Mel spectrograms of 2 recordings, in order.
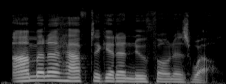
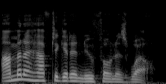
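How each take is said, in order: First: The sentence is spoken slowly. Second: The sentence is spoken at normal, faster speed. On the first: "So slowly" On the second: "let's speed it up"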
